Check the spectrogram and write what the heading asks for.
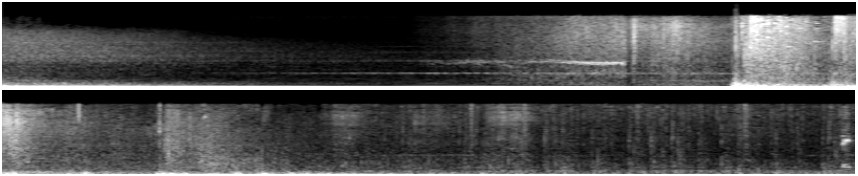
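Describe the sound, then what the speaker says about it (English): Explosive detonated in a ship's hold in Detroit: Become Human, a sudden heavy boom after a quieter swelling rumble and whine, followed by a long roaring, crackling aftermath. "They detonated an explosive in the hold."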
